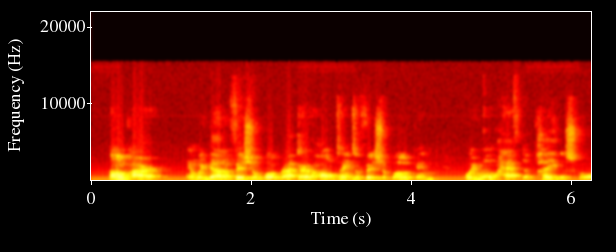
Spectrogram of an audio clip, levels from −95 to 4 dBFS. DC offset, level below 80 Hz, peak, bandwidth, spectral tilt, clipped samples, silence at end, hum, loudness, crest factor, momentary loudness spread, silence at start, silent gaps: under 0.1%; -44 dBFS; 0 dBFS; 15.5 kHz; -4.5 dB/octave; under 0.1%; 0 s; 60 Hz at -40 dBFS; -15 LUFS; 16 dB; 10 LU; 0 s; none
